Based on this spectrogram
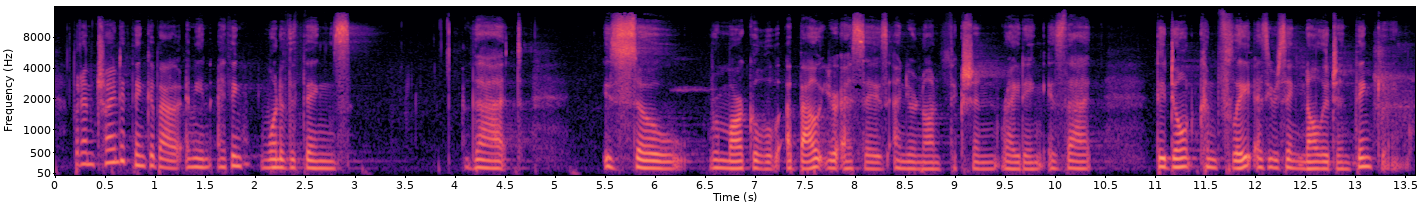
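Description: A woman with a fairly low pitch and ordinary pitch variation talks at a moderate speed in an unremarkable speaking voice. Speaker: literary critic and interviewer. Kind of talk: onstage interview. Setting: stage with audience.

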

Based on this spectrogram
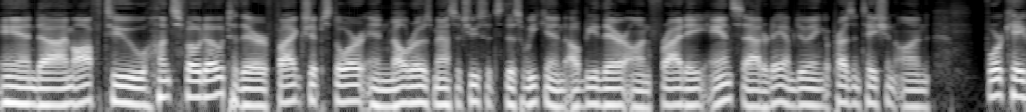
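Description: In a plain, everyday voice, a man with an American accent speaks at a moderate pace. The recording is very clean, with a silent background. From United States. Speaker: podcast host, photographer. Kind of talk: interview; podcast intro monologue. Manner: casual, many fillers.

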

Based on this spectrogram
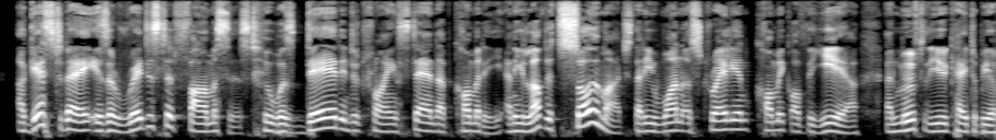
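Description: On a very clean recording with a silent background and a dry, close sound without echo, a man of fairly high pitch talks at a fairly quick pace in an unremarkable speaking voice with ordinary pitch variation. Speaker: podcast host. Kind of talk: casual interview.

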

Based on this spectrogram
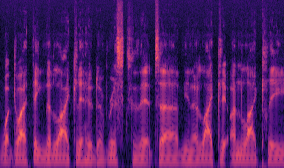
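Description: A man speaks in a monotone, flat intonation at a fairly low pitch. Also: quiet background. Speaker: dentist. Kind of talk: casual interview.

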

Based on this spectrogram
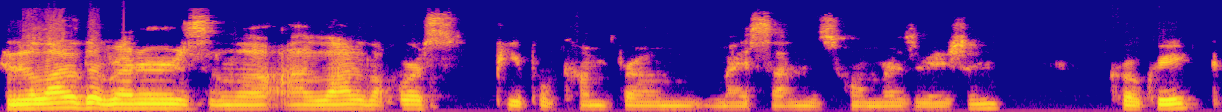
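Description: An unremarkable speaking voice from a man at medium pitch, moderate pace and fairly even intonation, dry and close with no echo. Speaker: clinic executive officer, guest. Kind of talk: casual radio interview.

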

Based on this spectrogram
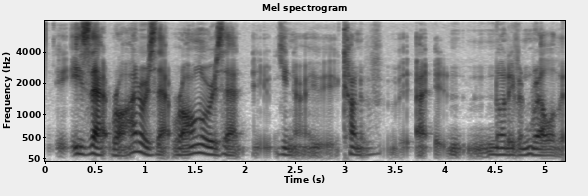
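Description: A man with an Australian accent at a moderate pace, amid noticeable background noise. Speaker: podcast host and lecturer. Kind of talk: casual interview conversation.

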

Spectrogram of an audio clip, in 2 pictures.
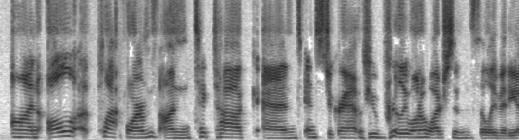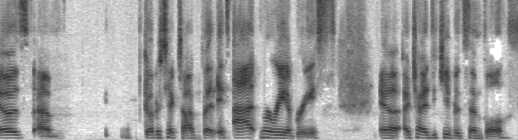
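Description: An ordinary speaking voice with an American accent comes through at a fairly slow pace, with very even loudness and ordinary pitch variation. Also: woman, medium pitch for a woman. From northern Virginia, US South. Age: young. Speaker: actress and film producer. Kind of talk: casual chat.

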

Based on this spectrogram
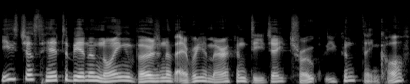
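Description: This man's voice has vocal fry and moves at a fairly quick pace. The recording sounds dry and close, without echo. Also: very clean recording, silent background. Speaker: podcast host. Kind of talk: casual chat. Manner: casual, laughs often.

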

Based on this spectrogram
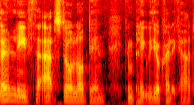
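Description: Here a man speaks in an English accent with lively intonation. The recording is very clean, with a silent background. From England. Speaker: podcast host, father and social media manager. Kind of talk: solo podcast monologue. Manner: casual with frequent fillers.

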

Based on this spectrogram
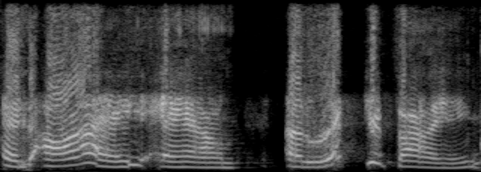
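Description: Raised and projected, a woman's high, bright, sharp voice moves with lively intonation in a Southern US accent. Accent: Southern American. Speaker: radio show co-host. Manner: playful, joking.

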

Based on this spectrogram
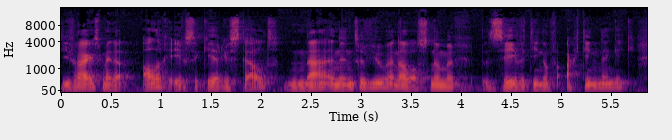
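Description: A man speaks at a medium pitch and moderate pace with ordinary pitch variation, hardly any pauses, and noticeable background noise. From Belgium, Limburg. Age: 20s. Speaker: podcast host and entrepreneur. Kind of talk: casual interview chat.

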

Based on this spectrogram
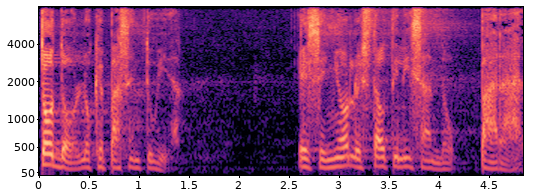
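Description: A somewhat breathy man with ordinary pitch variation and long, frequent pauses. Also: fairly high pitch for a man, moderate pace. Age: 40s. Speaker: pastor. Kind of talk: sermon.

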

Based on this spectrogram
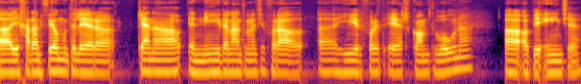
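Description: With a quiet background behind him, a man talks in a fairly low pitch and a flat, monotone delivery. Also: moderate pace. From Suriname. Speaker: master's student. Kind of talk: interview.

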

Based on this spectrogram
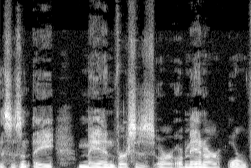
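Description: Recorded very cleanly against a silent background, a man with an American accent talks in a very deep, low pitch, the sound dry and close with no echo. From US Midwest, Ohio Rust Belt. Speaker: podcast co-host. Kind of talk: casual chat.

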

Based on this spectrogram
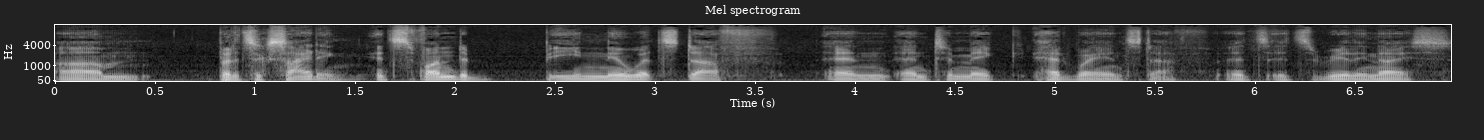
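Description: An unremarkable speaking voice from a man, fairly low in pitch, with fairly even intonation and a fairly slow pace. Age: 40s. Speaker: comedian and magician. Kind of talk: casual chat.

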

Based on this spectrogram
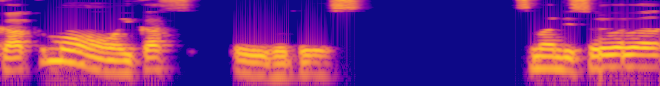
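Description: A man talks at a moderate pace. The sound is dry and close, with no echo at all. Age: 50s. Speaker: company founder, public library and museum producer. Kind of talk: podcast interview.

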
